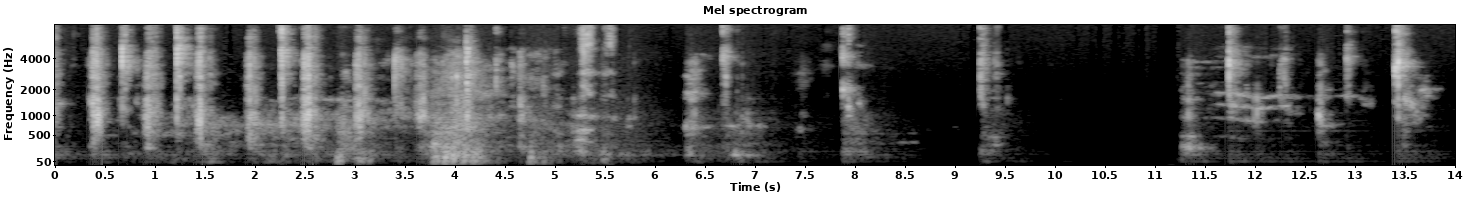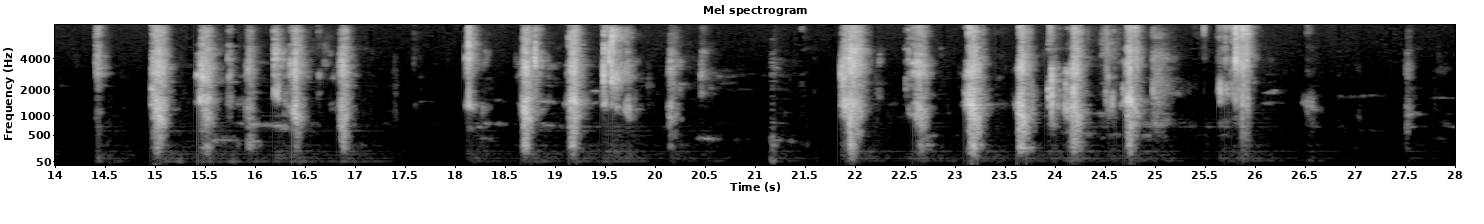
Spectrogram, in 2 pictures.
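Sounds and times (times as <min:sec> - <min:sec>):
crunchy chewing of cucumber: 0:00.0 - 0:05.6, 0:15.0 - 0:17.0, 0:21.8 - 0:26.6.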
